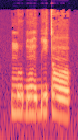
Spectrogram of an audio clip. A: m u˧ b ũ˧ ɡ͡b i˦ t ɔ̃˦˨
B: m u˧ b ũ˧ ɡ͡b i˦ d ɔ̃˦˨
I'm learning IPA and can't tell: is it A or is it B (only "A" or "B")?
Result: A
